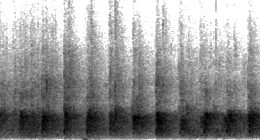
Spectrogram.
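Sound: short applause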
